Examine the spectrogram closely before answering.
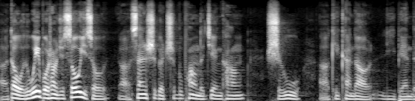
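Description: The man's voice is dark and mellow, medium in pitch, with ordinary pitch variation at a moderate pace. The recording is very clean, with a silent background. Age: 40s. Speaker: fitness coach and podcast host. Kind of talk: listener Q&A advice monologue. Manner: hesitant with frequent fillers.

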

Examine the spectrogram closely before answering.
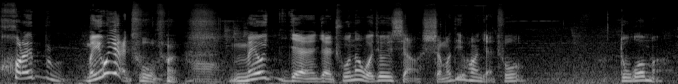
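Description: A man with a Northeastern Chinese accent speaks in a high pitch with very wide pitch swings. He leaves long, frequent pauses over noticeable background noise. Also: moderate pace. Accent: Northeastern Mandarin. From Northeast China. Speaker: stand-up comedian. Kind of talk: casual chat. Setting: in Hangzhou near West Lake.

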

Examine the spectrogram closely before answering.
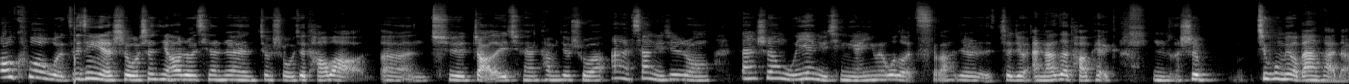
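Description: In an ordinary speaking voice, the speaker goes at a moderate pace with ordinary pitch variation. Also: woman, medium pitch for a woman. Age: 30s. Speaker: former PhD student turned office worker. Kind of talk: casual interview chat. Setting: home.

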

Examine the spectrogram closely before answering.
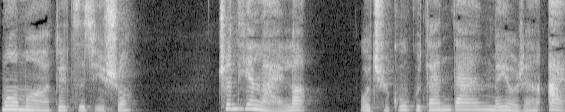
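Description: A somewhat breathy woman at a very slow pace, dark, mellow in tone with ordinary pitch variation, very clean recording with a silent background. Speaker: children's storyteller. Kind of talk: reading aloud picture book to children. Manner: expressive storytelling voice.

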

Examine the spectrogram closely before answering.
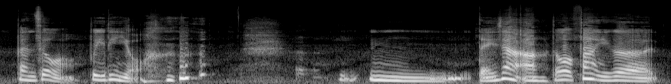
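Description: A woman's medium-pitched voice at a very slow pace, with very wide pitch swings, very even loudness and noticeable background noise. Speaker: radio DJ hosting a music livestream. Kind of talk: casual livestream chat between songs. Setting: online livestream.

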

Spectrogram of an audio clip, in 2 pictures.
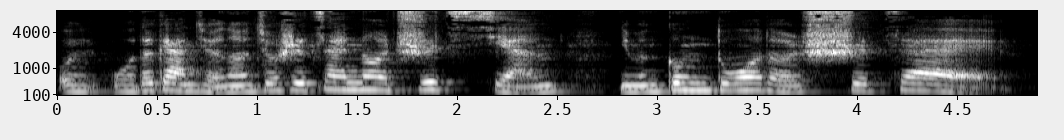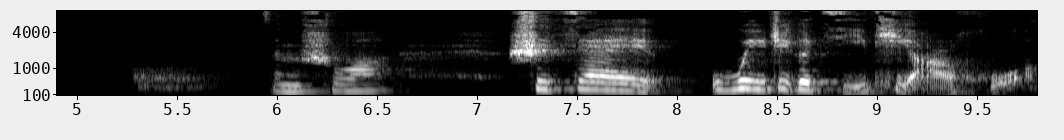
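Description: Breathy to a degree, a woman speaks at a very slow pace and medium pitch, with ordinary pitch variation and long, frequent pauses. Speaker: podcast host. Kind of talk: casual chat. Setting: video call.

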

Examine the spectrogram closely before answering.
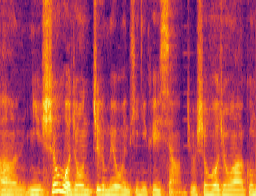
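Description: A woman at a very fast pace, fairly low in pitch, with fairly even intonation. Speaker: livestream host. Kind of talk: casual chat. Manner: hesitant, many filler sounds.

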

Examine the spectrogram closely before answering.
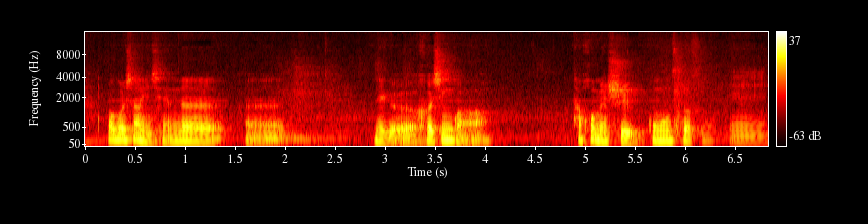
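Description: Over noticeable background noise, a man with a medium pitch and ordinary pitch variation talks at a fairly slow pace, with big swings in loudness and long, frequent pauses. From Shanghai, Wusong (Baoshan). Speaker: fashion industry worker and food enthusiast. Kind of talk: reminiscing conversation.

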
